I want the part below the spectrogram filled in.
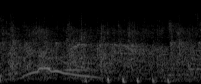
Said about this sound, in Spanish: Y aplauso a los bailadores.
